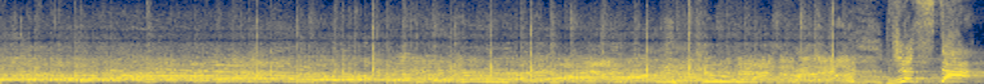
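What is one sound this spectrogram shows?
A large crowd shouts and cheers loudly.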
